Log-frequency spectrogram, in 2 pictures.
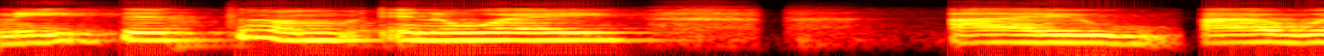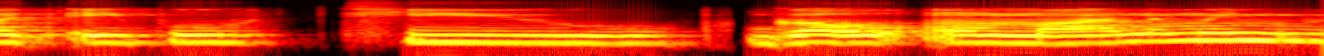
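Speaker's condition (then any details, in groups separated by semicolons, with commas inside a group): Cerebral palsy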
